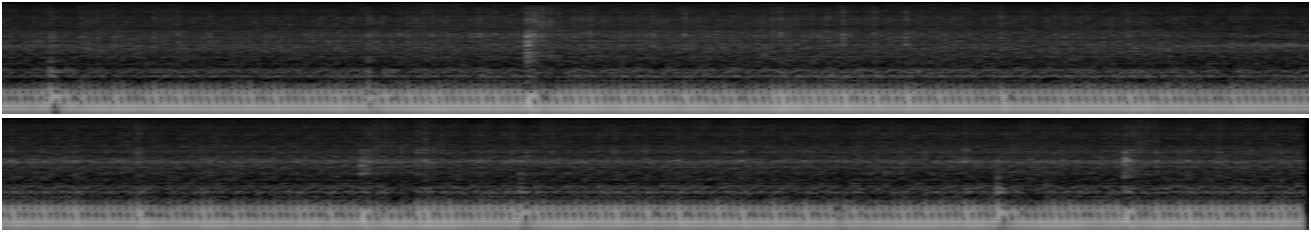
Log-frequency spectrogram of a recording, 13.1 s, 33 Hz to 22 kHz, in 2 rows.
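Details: VW Golf R20 at idle: deep, uneven idle with an irregular stumble and missed beats under a steady low drone; engine misfire.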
